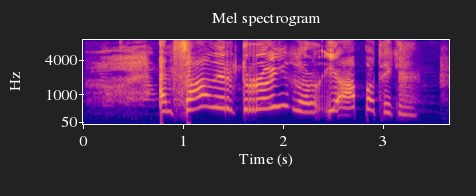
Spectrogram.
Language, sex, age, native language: Icelandic, male, 11, Icelandic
